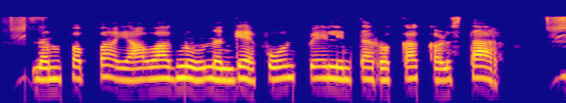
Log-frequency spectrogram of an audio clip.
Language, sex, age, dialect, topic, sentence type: Kannada, female, 41-45, Northeastern, banking, statement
